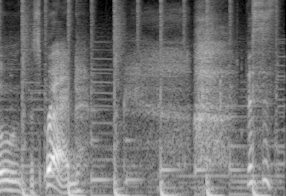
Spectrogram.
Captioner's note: heaves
